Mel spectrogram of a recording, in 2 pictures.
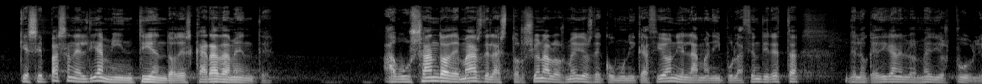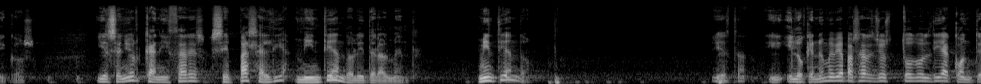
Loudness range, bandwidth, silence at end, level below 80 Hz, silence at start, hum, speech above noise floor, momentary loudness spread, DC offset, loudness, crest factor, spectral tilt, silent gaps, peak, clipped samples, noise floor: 9 LU; 17 kHz; 0 s; -58 dBFS; 0.2 s; none; 36 dB; 17 LU; under 0.1%; -24 LUFS; 24 dB; -4 dB/octave; none; 0 dBFS; under 0.1%; -60 dBFS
